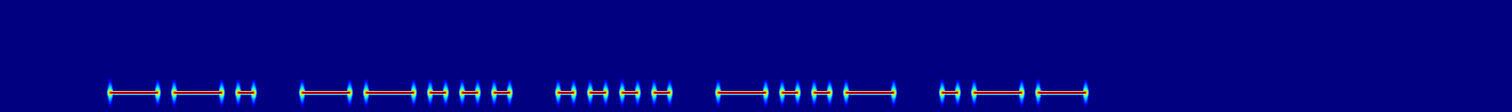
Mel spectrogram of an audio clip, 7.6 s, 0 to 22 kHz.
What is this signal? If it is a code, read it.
Morse code, heard as a keyed tone, about 15 wpm, 700 Hz. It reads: G7HXW
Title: DXCC-100 Call Signs - 5 Characters - Repeated 2x - 15wpm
